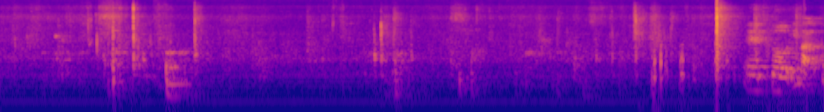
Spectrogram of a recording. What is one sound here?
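A microphone thumps and knocks as it is handled.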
